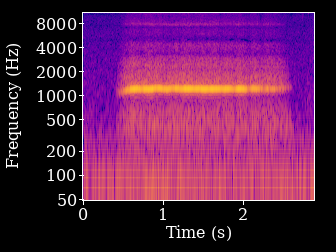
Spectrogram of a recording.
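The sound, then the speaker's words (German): A single steady whistled note held for about two seconds, clear, whistled by a person sitting or standing upright as a voice warm-up exercise, with no talking around it. “Sitz oder steh aufrecht und jetzt pfeif mal.”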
